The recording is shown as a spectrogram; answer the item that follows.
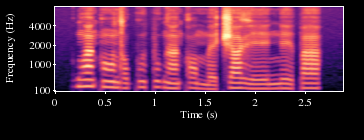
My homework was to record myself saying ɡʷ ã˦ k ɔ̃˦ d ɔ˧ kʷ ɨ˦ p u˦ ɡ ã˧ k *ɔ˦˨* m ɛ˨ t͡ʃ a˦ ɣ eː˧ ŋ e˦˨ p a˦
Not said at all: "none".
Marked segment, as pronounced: ɔ˦˨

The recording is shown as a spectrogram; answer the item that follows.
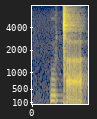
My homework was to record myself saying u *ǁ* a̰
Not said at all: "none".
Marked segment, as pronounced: ǀ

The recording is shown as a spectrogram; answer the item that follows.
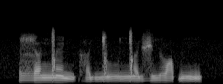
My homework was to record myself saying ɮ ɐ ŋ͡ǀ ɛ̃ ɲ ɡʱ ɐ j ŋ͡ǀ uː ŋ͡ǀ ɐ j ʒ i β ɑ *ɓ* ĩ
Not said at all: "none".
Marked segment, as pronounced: ɓ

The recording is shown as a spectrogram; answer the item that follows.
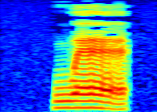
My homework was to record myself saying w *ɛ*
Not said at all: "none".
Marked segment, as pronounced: ɛ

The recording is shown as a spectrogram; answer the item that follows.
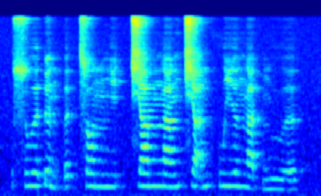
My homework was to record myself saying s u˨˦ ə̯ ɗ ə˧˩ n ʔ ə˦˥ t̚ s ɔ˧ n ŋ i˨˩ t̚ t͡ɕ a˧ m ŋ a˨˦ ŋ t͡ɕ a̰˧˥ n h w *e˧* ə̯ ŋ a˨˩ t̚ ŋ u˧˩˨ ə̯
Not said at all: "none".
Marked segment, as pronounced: i˧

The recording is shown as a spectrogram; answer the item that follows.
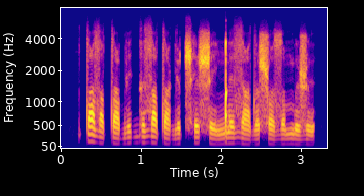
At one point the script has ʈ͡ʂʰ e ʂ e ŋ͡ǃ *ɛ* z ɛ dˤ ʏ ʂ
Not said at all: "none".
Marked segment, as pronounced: ɛ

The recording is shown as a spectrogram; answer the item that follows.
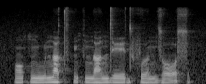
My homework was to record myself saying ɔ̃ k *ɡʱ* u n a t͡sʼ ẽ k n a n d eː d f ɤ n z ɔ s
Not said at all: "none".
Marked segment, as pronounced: ŋ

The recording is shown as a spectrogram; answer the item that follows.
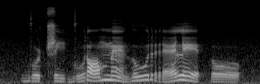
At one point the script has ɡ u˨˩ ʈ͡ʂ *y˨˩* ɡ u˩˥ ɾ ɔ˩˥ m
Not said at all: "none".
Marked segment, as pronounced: i˨˩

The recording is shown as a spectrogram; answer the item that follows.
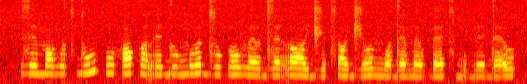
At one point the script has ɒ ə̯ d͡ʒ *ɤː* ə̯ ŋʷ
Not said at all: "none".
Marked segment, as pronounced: ɤ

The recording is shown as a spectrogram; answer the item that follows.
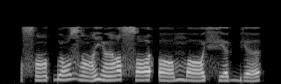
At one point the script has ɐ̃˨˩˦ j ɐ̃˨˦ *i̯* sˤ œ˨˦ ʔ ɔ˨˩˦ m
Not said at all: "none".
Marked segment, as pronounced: i̯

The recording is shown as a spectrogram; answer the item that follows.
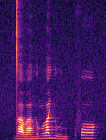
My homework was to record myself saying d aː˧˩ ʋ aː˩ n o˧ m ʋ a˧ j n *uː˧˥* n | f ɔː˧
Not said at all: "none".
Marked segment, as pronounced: uː˩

